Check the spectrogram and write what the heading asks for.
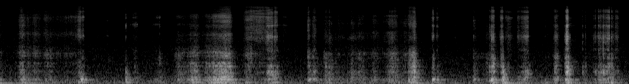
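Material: Plaster.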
